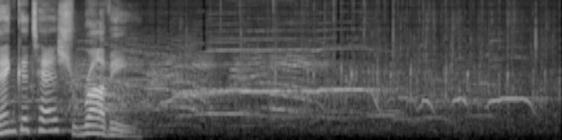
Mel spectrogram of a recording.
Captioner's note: cheering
